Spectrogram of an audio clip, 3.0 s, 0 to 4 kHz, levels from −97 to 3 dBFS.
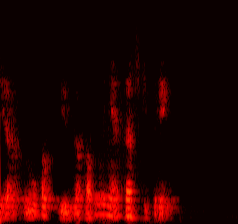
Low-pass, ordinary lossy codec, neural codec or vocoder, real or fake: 3.6 kHz; MP3, 24 kbps; codec, 16 kHz, 0.5 kbps, X-Codec, WavLM features, trained on Multilingual LibriSpeech; fake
